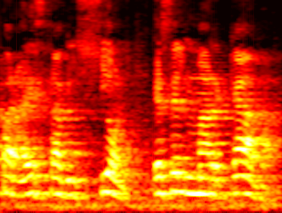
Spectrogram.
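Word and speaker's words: Merkabah: Ahora, el término hebreo para esta visión y ven que es una visión de la gloria de Dios es mar caba. Se escribe mar m a r e mar caba por mar o marcaba.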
